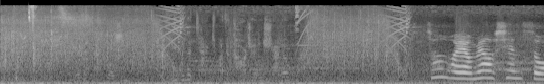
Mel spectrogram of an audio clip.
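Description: Flames crackle and roar nearby.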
